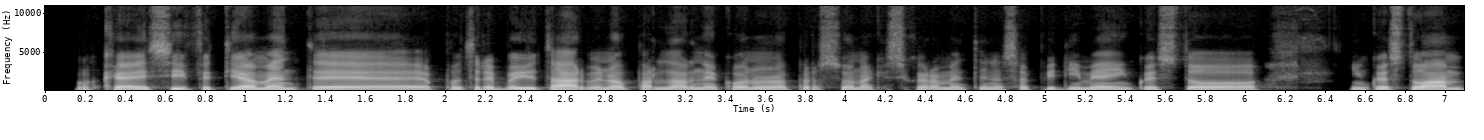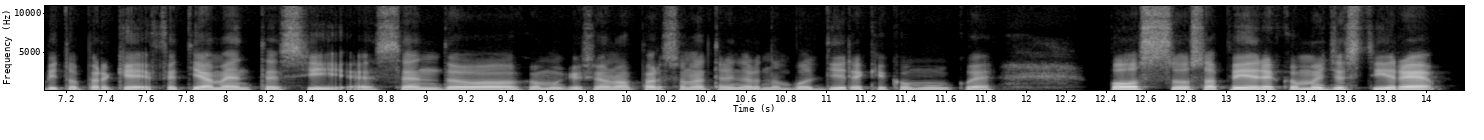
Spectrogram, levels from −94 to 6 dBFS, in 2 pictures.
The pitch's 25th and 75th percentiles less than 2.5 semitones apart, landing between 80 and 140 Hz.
Yes: narrow, 1.2 semitones; low, 135 Hz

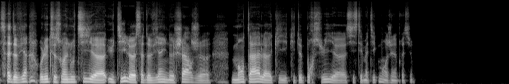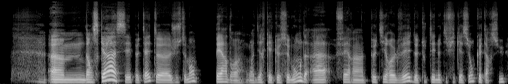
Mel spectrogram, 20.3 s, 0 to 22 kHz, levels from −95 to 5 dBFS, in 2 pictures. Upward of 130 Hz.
No: low, 110 Hz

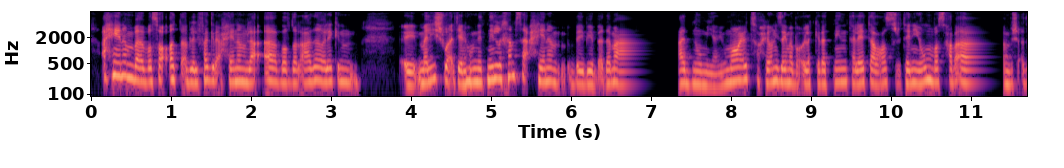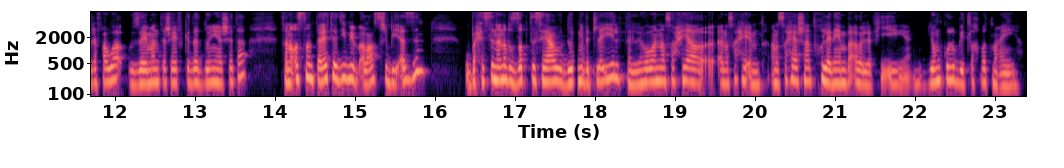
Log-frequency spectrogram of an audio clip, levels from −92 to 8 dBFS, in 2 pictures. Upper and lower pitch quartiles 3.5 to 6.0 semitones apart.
No: narrow, 2.4 semitones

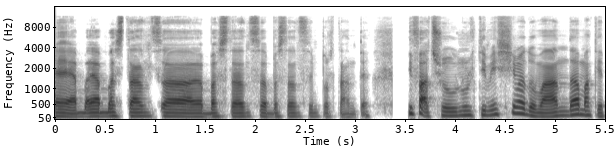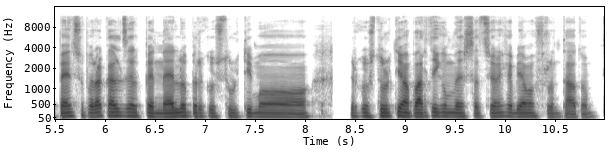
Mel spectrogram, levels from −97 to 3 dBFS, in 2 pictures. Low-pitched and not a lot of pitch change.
Yes: low, 110 Hz; narrow, 1.8 semitones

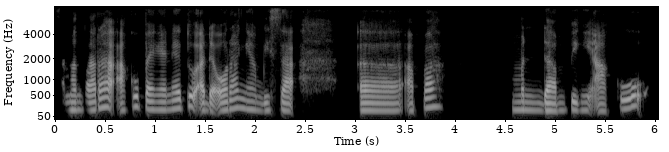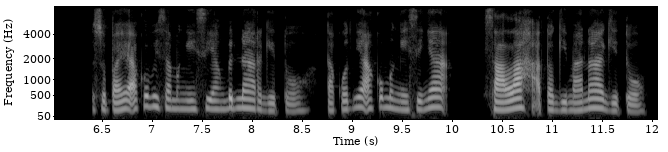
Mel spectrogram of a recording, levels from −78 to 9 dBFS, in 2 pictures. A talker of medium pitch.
Yes: medium, 170 Hz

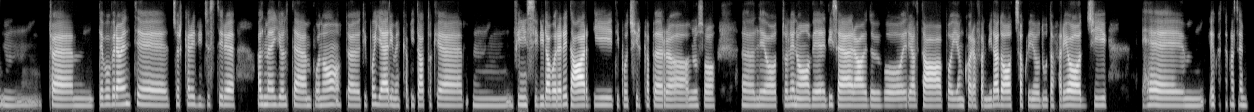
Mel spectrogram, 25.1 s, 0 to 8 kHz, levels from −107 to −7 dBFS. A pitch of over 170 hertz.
Yes: medium, 185 Hz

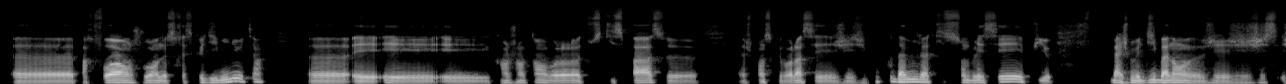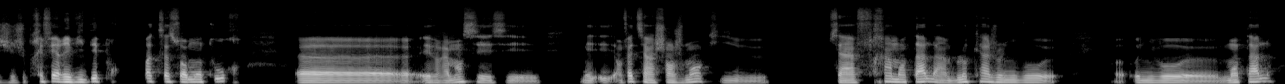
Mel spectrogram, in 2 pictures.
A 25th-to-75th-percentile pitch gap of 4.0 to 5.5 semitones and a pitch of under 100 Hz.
Yes: average, 4.8 semitones; very low, 90 Hz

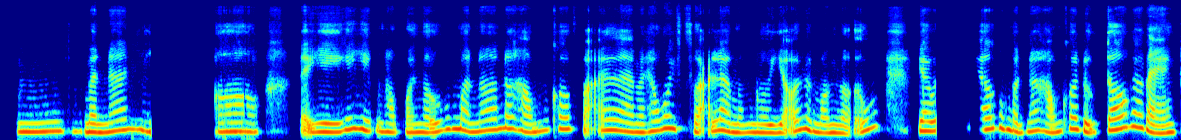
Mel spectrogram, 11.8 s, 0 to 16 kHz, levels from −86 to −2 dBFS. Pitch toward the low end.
No: high, 240 Hz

